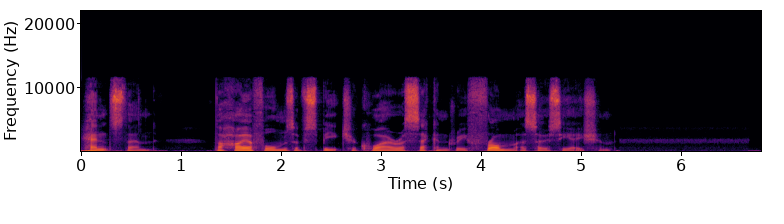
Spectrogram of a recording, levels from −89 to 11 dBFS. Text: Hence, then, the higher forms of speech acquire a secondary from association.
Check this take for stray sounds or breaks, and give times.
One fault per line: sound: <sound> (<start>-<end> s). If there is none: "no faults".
no faults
